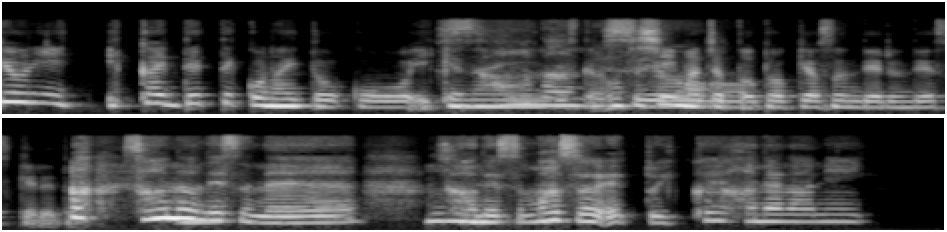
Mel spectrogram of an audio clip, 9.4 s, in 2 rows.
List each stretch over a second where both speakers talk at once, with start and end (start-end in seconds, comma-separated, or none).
2.2-3.9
